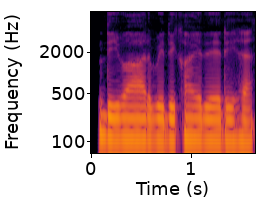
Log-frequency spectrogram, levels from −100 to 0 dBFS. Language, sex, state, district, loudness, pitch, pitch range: Marwari, male, Rajasthan, Churu, -32 LUFS, 110 Hz, 105-110 Hz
